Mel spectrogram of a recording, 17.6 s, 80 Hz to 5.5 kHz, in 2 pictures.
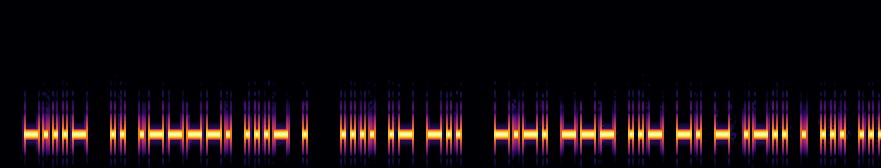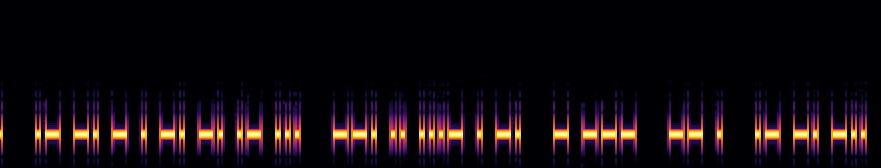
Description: Morse code, heard as a keyed tone, about 25 wpm, 600 Hz. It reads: <BT> I'VE HAD COUNTLESS ANTENNAS GIVEN TO ME AND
